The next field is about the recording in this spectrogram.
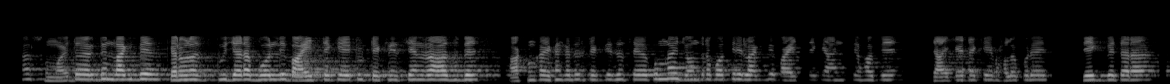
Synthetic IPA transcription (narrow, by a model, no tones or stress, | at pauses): naʃɔmɔjt̪oɛk̚d̪inlaɡbekɛɾonat̪ud͡ʑaɾabolːibaɦiɾt̪ʰːekeek̚ʈuʈeknisianɾaaʃbeakʰonkaekʰankat̪uʈeknisanseɾɔkomnajd͡ʑɔnt̪ɾopot̪ːiɾelaɡ̚bebaɦiɾt̪ʰekeant̪eɦɔbe | d͡ʑajɡajʈakebʱalokoɾe | d̪ekʰbet̪aɾa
